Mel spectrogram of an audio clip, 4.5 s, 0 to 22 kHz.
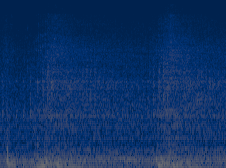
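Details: Hyundai HB20 three-cylinder engine: uneven diesel-like clatter over idle and light revs; three mechanics called it normal three-cylinder noise, one thought it sounds like a piston pin; cause unclear.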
